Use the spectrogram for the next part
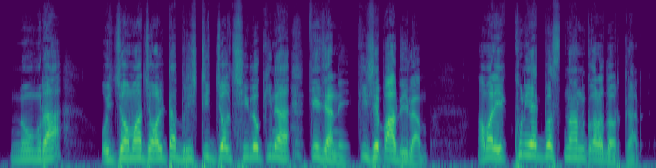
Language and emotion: Bengali, disgusted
